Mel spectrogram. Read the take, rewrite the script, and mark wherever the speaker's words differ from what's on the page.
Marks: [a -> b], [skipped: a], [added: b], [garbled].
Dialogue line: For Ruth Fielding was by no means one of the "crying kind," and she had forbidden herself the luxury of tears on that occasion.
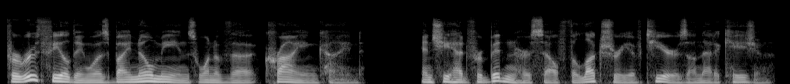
For Ruth Fielding was by no means one of the "crying kind," and she had forbidden herself the luxury of tears on that occasion.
